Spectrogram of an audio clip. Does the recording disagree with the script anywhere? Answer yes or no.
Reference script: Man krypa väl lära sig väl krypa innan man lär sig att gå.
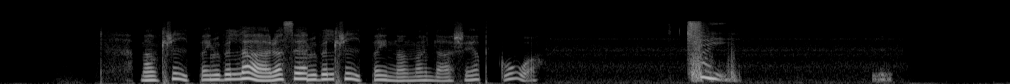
no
